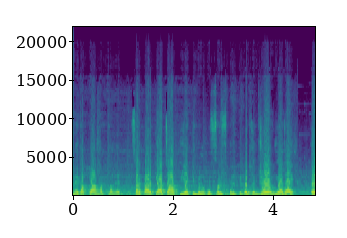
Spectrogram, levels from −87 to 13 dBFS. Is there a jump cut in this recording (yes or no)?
no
